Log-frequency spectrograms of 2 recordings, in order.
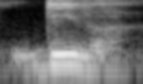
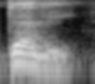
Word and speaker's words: Devi: I think in the American Western way of pronouncing things is Diva. Or, Devi. In the Western world, they say diva, but it's actually Devi.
